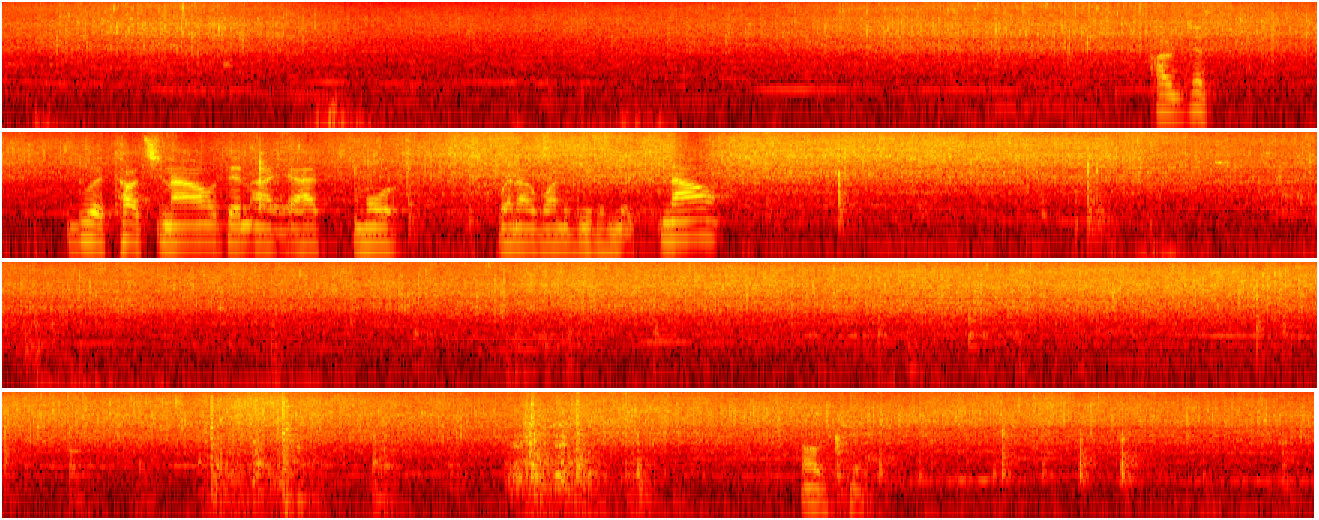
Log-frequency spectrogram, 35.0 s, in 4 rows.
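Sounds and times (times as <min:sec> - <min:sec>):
zucchini sizzling in a frying pan: 0:00.0 - 0:35.0
spatula scraping a pan: 0:10.4 - 0:31.0.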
